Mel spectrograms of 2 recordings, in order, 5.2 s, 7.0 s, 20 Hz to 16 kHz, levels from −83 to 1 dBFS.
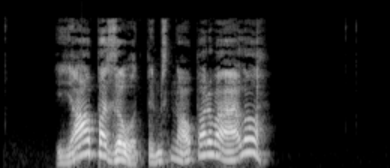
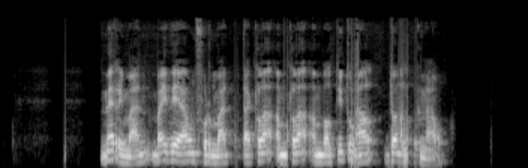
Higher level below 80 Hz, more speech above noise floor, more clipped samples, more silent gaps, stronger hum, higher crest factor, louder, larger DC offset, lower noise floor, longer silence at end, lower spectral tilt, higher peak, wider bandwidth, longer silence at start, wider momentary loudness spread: about the same, -52 dBFS vs -52 dBFS; first, 67 dB vs 51 dB; neither; neither; neither; about the same, 16 dB vs 16 dB; first, -14 LUFS vs -17 LUFS; neither; first, -81 dBFS vs -68 dBFS; first, 1.65 s vs 1.1 s; about the same, -5 dB/octave vs -6 dB/octave; about the same, 0 dBFS vs -2 dBFS; about the same, 11.5 kHz vs 11.5 kHz; second, 0.75 s vs 1.35 s; first, 11 LU vs 8 LU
